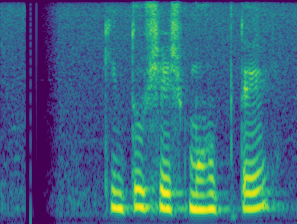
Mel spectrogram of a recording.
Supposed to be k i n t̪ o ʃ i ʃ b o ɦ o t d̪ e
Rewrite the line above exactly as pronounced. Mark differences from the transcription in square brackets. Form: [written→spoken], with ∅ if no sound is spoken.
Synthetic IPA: k i n t̪ [o→u] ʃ [i→e] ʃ [b→m] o ɦ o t [d̪→t̪] e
